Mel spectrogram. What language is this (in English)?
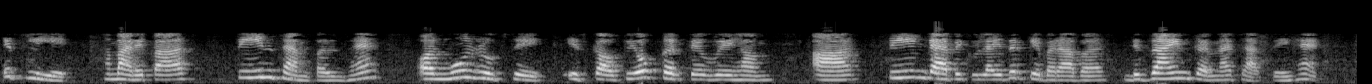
Hindi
